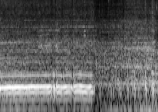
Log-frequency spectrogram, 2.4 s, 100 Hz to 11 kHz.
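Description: Kawasaki KLX140RF dirt bike ridden by a kid on a single-track trail in Payson Canyon, its engine droning loud and close with a steady tone that drops and roughens partway through as the throttle eases.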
